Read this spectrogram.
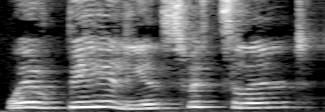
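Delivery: put-on high-pitched thrilled child; Anna. A narrator's reading. Girl realising they have reached Switzerland, high and thrilled. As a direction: let it lift right up in delight. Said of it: "said Anna".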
